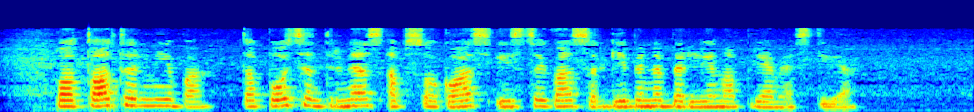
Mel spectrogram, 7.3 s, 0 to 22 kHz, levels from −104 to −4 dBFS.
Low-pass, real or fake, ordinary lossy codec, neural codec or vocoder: 19.8 kHz; real; AAC, 24 kbps; none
